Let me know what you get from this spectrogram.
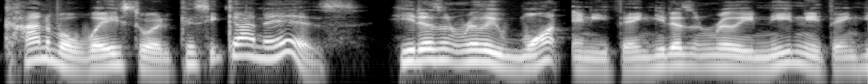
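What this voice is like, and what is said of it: Usual voice. Nothing is said of it.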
